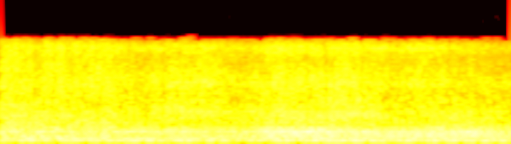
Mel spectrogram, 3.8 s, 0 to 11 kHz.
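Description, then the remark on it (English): A steady, unbroken drone of a twelve-motor propeller airplane in flight, loud, a low rumbling roar that holds constant throughout with no voices. “this plane has 12 motors, but it's hard to outfly a pursuit plane.”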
